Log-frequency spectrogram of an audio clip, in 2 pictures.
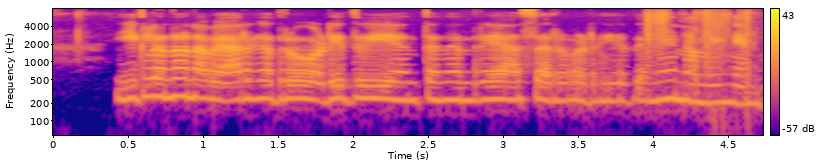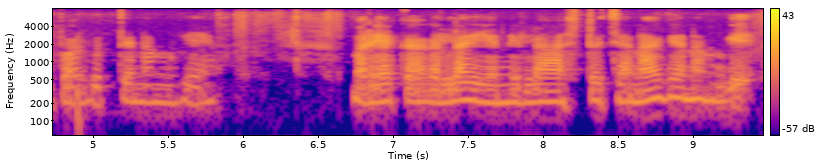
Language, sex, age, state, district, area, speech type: Kannada, female, 45-60, Karnataka, Chitradurga, rural, spontaneous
